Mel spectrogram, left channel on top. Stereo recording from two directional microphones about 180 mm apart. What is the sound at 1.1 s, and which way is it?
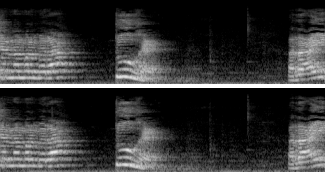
Speech, 25° left (ahead or behind).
